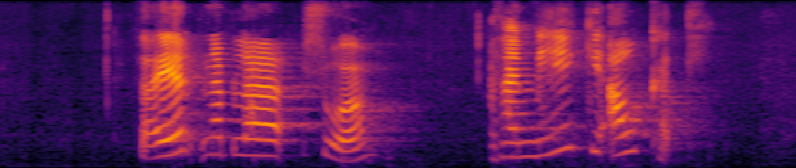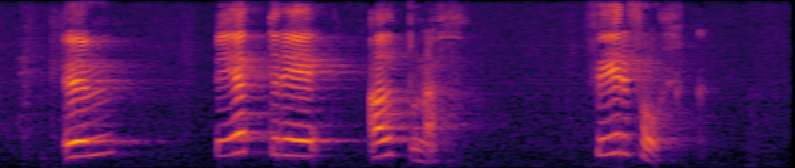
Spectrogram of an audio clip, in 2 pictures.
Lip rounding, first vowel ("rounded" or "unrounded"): unrounded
